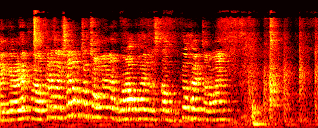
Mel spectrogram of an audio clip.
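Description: A young woman speaks in a drawn-out, sing-song voice nearby.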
